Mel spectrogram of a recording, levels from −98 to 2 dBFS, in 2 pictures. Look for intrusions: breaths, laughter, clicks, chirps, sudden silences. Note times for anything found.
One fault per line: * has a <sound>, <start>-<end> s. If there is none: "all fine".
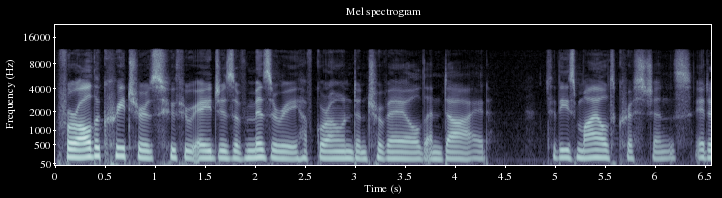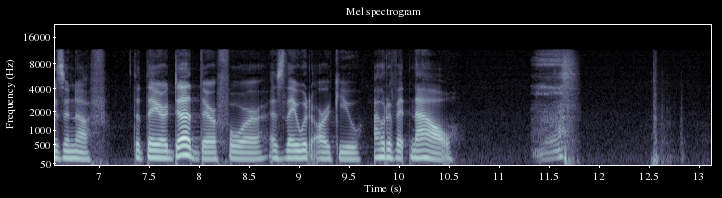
* has a breath, 11.3-11.8 s
* has a thud, 12.5-12.9 s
